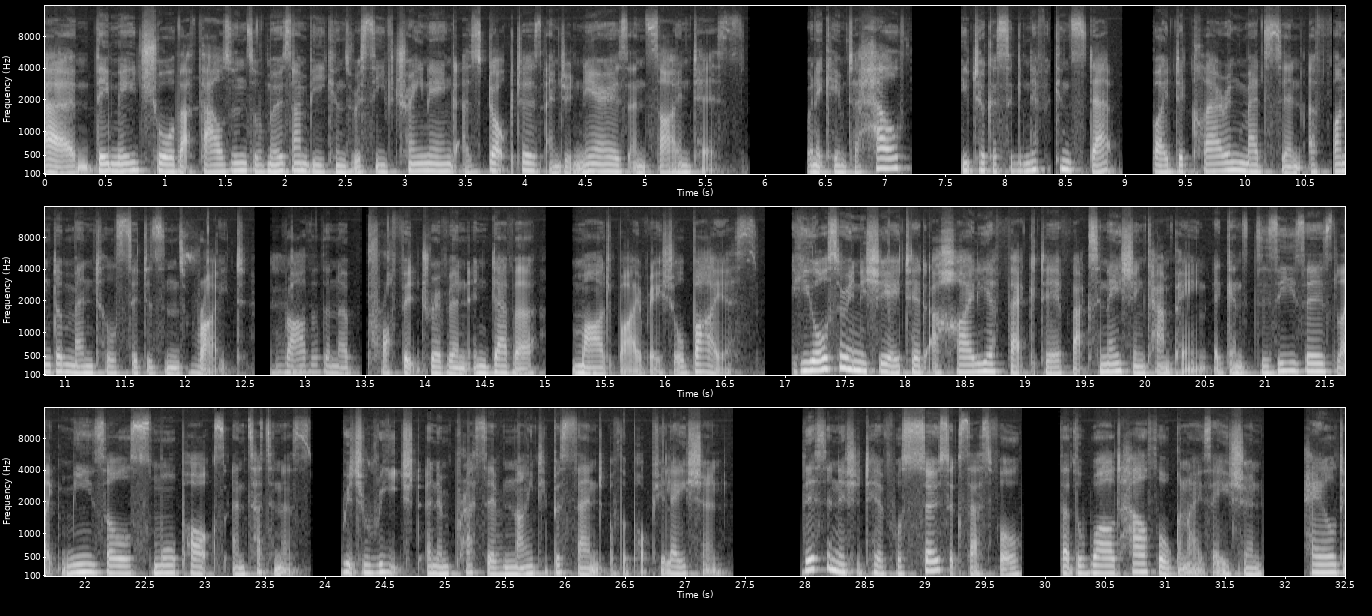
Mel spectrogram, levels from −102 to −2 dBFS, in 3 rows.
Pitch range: 140-170 Hz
